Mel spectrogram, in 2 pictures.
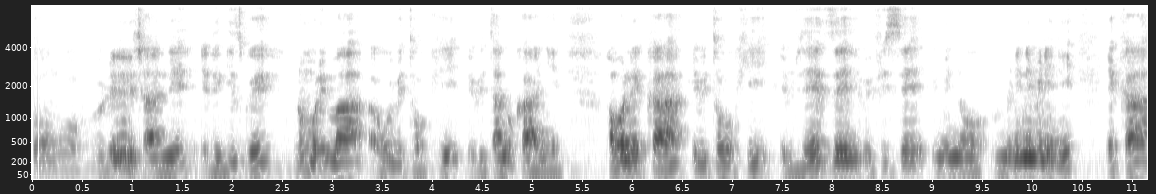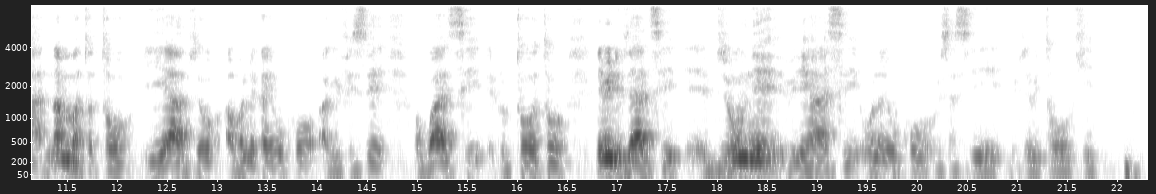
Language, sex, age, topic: Rundi, male, 25-35, agriculture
